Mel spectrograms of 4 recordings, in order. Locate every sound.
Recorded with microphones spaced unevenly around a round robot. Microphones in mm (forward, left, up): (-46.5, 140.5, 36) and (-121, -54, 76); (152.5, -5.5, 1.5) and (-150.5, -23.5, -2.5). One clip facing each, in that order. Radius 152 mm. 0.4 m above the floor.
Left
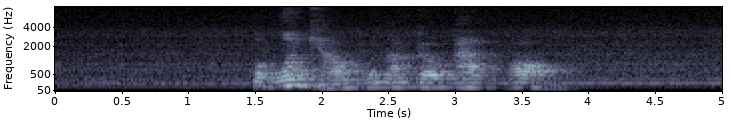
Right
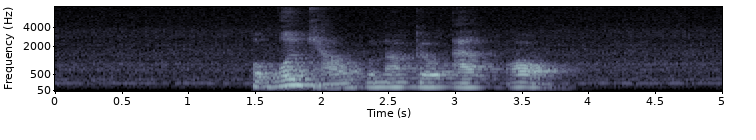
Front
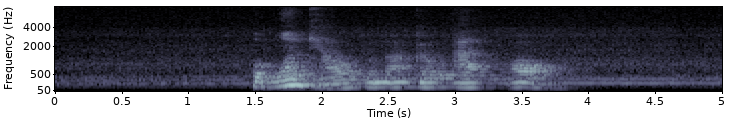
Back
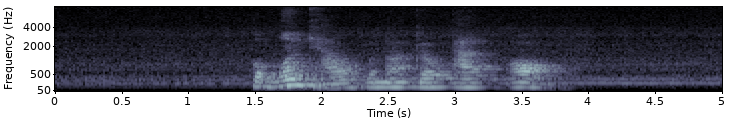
1.5 s a man speaking: 95° right, 3 m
